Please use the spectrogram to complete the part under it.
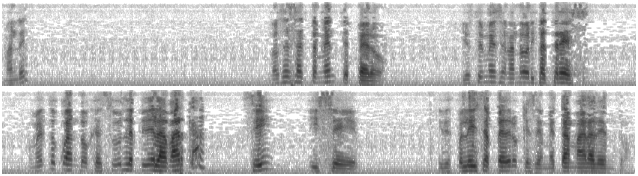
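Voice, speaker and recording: A man's voice: a little high, normal speed, pauses often, fairly bright tone, muffled recording. A man preaching a sermon, often asking his congregation questions and checking in with them.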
